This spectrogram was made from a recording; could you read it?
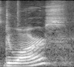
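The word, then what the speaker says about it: Dewar's: It's, this is controversial pronunciation, but it's Duars.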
